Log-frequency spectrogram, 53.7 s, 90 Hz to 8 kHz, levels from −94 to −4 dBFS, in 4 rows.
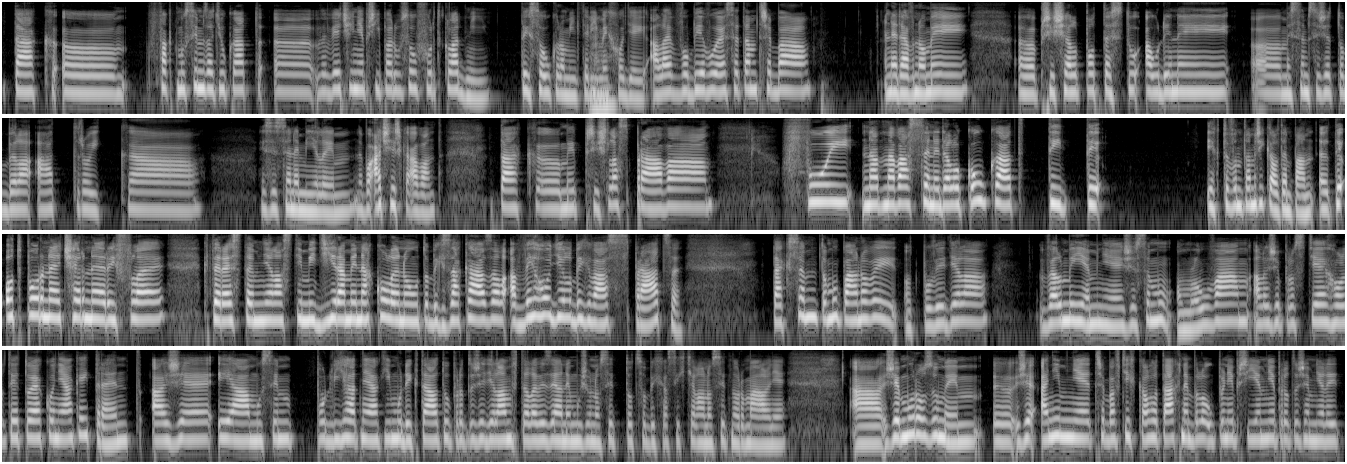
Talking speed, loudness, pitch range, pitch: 155 wpm, -24 LUFS, 210-245 Hz, 225 Hz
